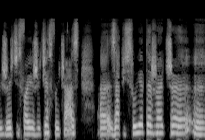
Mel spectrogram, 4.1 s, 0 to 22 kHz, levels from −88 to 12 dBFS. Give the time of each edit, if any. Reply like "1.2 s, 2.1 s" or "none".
none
